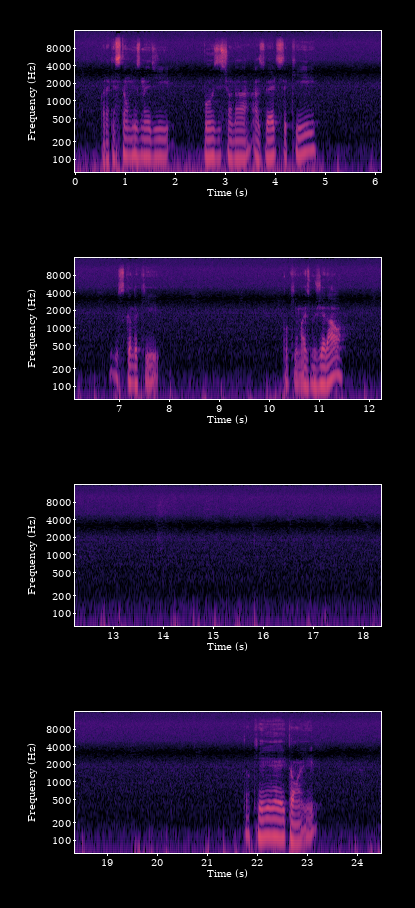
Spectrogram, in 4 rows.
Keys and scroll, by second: 0.1 s.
